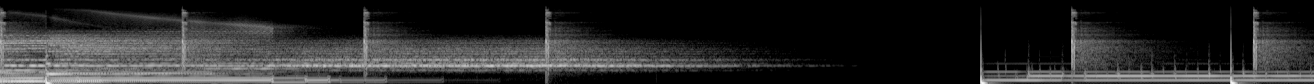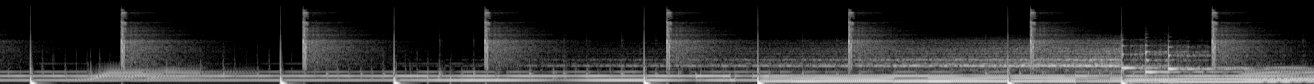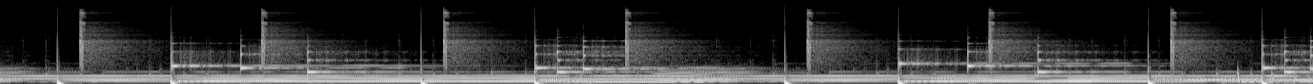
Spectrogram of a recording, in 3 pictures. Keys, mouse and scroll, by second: 1.0 scroll down 2, 3.3 click, 6.1 click, 7.4 click, 9.8 click, 11.7 click, 13.3 click, 16.3 KP_5, 17.1 KP_Enter, 18.7 scroll up 2, 21.7-23.1 drag, 24.0 click, 24.5 Down, 24.8 Up, 30.3 click, 32.5 click, 33.7 click, 34.4 click, 36.5 click, 38.0 click, 39.3 KP_7.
